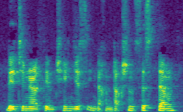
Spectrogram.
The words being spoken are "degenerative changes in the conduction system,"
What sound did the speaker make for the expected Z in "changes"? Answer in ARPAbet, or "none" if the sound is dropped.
S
